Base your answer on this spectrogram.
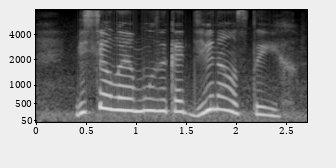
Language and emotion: Russian, positive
